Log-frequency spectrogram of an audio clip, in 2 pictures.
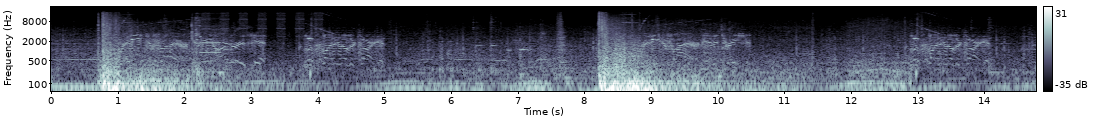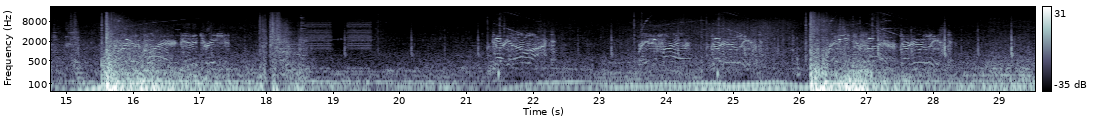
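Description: A tank cannon fires with heavy booms that roll away.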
